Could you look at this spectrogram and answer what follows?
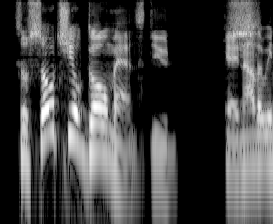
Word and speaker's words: Xochitl Gomez: It's like so Xochitl Gomez, dude.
